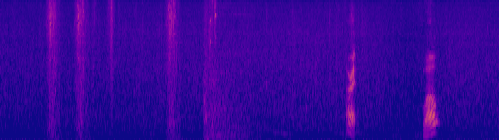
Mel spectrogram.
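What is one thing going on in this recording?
Game sound effects whoosh and clang during a fight.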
